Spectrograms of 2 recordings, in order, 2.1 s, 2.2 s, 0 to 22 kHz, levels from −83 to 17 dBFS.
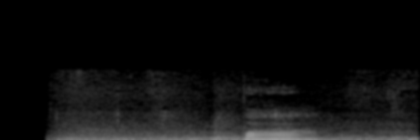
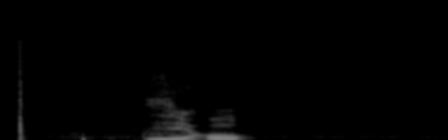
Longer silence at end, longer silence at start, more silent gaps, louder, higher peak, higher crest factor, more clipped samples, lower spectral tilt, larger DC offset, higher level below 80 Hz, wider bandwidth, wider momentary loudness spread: second, 0 s vs 1.05 s; second, 0.25 s vs 0.75 s; neither; first, -31 LUFS vs -38 LUFS; first, -10 dBFS vs -24 dBFS; about the same, 20 dB vs 18 dB; neither; first, -8 dB/octave vs -6.5 dB/octave; neither; first, -44 dBFS vs -78 dBFS; about the same, 11.5 kHz vs 10.5 kHz; second, 14 LU vs 18 LU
